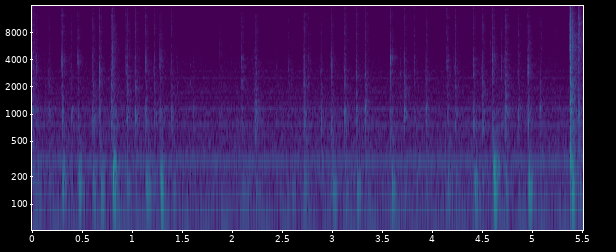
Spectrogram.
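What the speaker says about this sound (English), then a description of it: "let me just retype this real quick." Steady typing on a computer keyboard: quick, uneven key taps with a few heavier strokes, close and moderately quiet over a faint background hum.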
